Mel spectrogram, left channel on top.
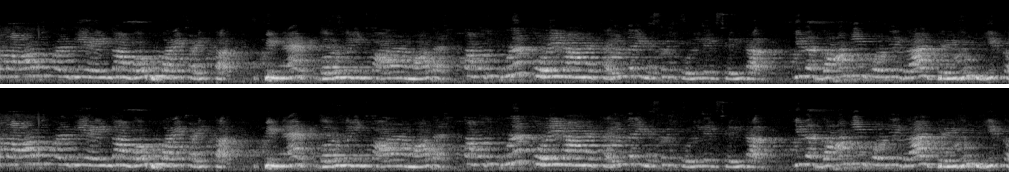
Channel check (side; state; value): both; normal; correlation 0.94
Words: ஆரம்ப கல்வியை 5ஆம் வகுப்பு வரை படித்தார். பின்னர் வறுமையின் காரணமாக தமது குலத் தொழிலான கைத்தறி நெசவு தொழிலை செய்தார். இவர் காந்தியின் கொள்கைகளால் பெரிதும்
